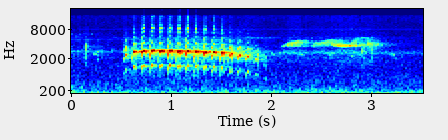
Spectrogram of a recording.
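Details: Hook-billed kite song recorded in Brazil's Caatinga: a fast, bright chattering rattle of about fifteen clipped notes in just over a second, followed by a faint high whistle.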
